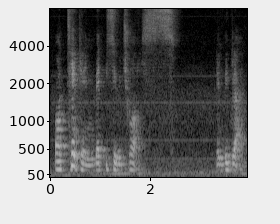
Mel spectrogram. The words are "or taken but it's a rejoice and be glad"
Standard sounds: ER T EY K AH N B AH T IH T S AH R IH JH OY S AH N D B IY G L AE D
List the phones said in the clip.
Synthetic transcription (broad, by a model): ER T EY K AH N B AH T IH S AH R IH CH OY S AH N B IY G L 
